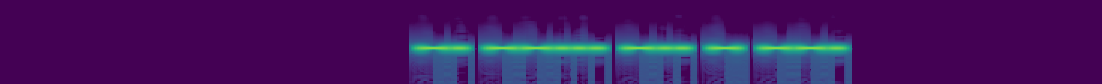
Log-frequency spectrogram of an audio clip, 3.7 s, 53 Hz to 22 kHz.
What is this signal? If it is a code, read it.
Morse code, heard as a keyed tone, about 37 wpm, 700 Hz. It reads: N7DTG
